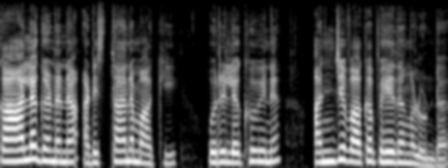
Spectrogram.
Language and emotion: Malayalam, neutral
